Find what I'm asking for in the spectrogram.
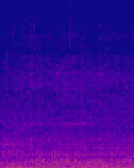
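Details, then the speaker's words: LG window AC unit and a central AC unit, compressor heard from the central unit after window unit shutdown: steady even low hum, smooth drone, no knocks or rattles; compressors running normally. "all right that was my startup and run shut in on my window unit here the compressor just come from my central unit which i got"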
